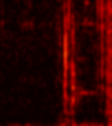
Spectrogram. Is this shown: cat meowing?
no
